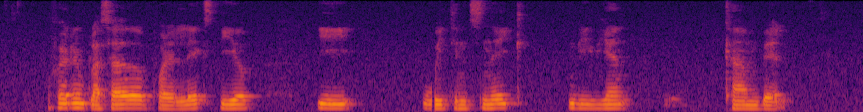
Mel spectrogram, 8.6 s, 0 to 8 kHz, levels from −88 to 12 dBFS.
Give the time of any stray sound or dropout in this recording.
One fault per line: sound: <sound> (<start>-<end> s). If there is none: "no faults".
sound: dropout (4.3-4.4 s)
